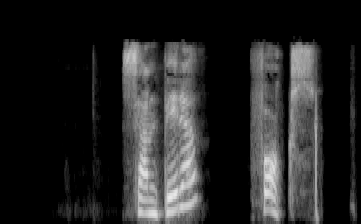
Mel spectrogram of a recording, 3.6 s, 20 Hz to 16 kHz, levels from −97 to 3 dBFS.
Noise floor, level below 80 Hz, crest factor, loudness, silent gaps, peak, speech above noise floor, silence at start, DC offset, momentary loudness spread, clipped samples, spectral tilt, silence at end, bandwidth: -71 dBFS; -66 dBFS; 18 dB; -17 LUFS; 2.17-2.46 s; -2 dBFS; 56 dB; 1.25 s; under 0.1%; 12 LU; under 0.1%; -2.5 dB/octave; 0.45 s; 8 kHz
